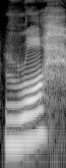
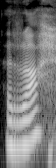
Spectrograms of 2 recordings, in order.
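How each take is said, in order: First: The R sound is said heavy and full. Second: The R sound is said thin and light. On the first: The speaker calls it right. "वहाँ पे रॉह पढ़ना होता है" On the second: The speaker calls it wrong. "राह नहीं पढ़ना होता"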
